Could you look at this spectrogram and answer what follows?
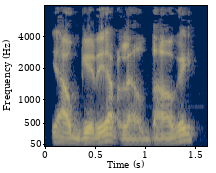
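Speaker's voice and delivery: lightly drawled cowboy "giddy up, little doggy"; a touch of Southern cowboy; mild Texan cowboy voice; Southern American accent. Shown as a demonstration. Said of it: "you say it".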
